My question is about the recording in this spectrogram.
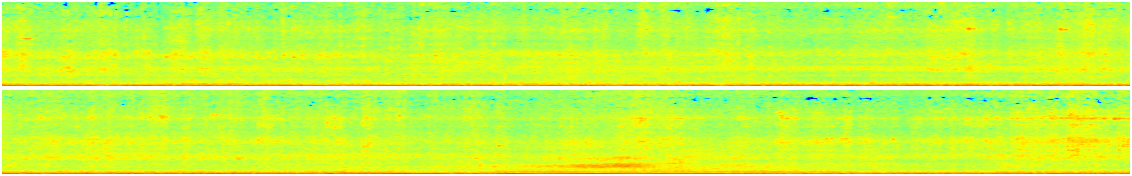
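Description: Empty coal hopper cars of a CSX freight train rolling past: a steady low rumble of wheels on rail, with a brief swell of hum and hiss about two-thirds of the way through.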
